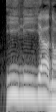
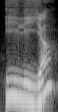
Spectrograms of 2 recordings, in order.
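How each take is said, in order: No difference in how they are said.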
